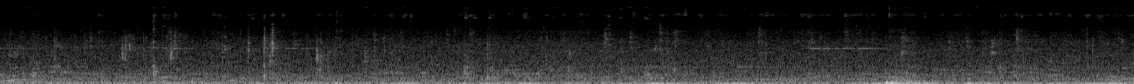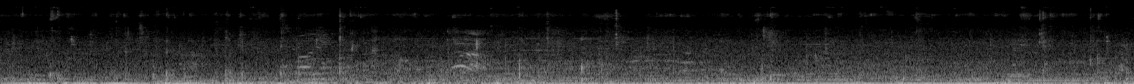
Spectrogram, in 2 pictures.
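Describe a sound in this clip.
A busy street hums with a steady background of city noise.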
